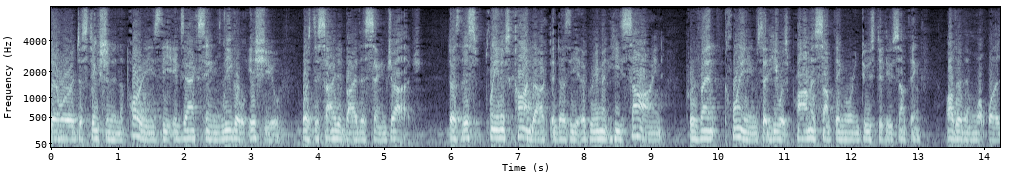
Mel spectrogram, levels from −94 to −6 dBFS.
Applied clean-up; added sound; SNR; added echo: none; none; none; none.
